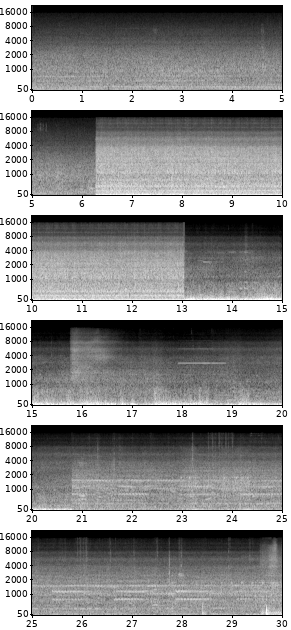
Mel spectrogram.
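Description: A loud steady machine noise for several seconds, then rumbling, then from about two-thirds in an emergency vehicle's two-tone siren sounding at a distance, alternating between two pitches over and over.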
